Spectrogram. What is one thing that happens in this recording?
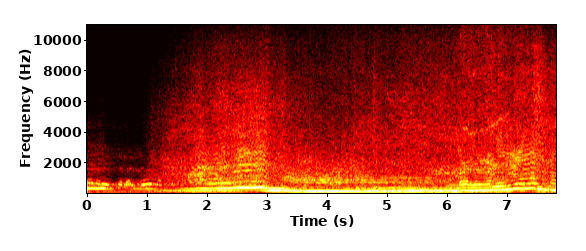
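A small racing car engine revs and whines as the car speeds closer.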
